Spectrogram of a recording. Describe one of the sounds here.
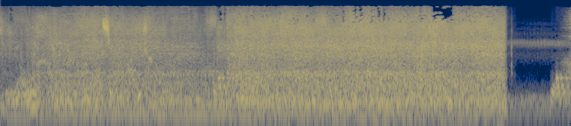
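Weapons crackle and buzz in a loud, busy battle.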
